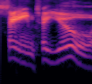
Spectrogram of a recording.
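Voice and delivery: evil villain voice. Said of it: "I'm still going to give him the Skeletor voice".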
